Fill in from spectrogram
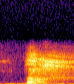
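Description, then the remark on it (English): A single long sniff through the nose at a gardenia flower, opening with a brief voiced catch and then a steady breathy inhale that holds for about a second against a quiet low hum. “You know, I always sniff a gardenia before I kill a guy.”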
